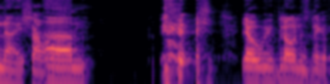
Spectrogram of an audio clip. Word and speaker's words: Shyamalan: You said Shyamalan, and that's not it. M. Night. Shyamalan.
